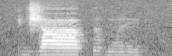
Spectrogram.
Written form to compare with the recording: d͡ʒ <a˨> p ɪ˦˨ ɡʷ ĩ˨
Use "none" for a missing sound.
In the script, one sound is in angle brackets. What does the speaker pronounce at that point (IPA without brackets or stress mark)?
aː˨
